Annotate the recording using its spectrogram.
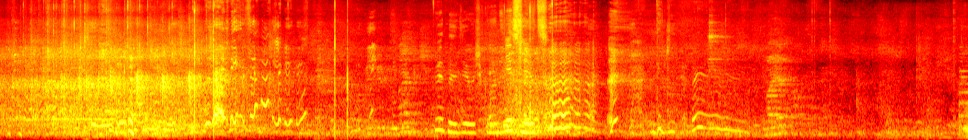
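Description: A children's choir sings in a large hall.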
